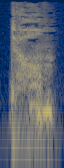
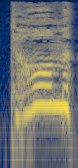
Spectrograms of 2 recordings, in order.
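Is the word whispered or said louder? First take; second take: whispered; louder. First: It is said barely above a whisper. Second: It is said stronger and louder.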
